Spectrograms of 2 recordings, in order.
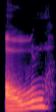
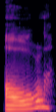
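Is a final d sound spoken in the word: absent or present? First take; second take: absent; absent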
